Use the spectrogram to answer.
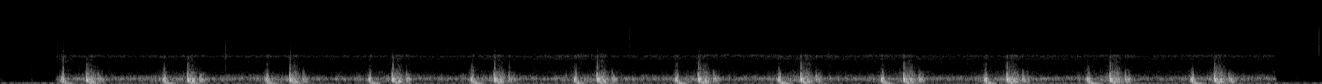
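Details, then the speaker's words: Loud, late, somewhat lower-pitched systolic click immediately followed by a soft late systolic murmur filling the interval to the second sound, probably extracardiac in origin; recorded at the lower sternal edge. "an example will now be played of a loud late somewhat lower pitch stolic click immediately followed by a soft murmur which is probably also extra cardiac in origin the mamama occupies the interval between the click and the second heart sound"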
